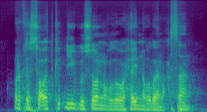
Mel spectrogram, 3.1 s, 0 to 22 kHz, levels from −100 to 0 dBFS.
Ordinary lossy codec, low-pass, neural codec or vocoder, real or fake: none; none; codec, 44.1 kHz, 7.8 kbps, DAC; fake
